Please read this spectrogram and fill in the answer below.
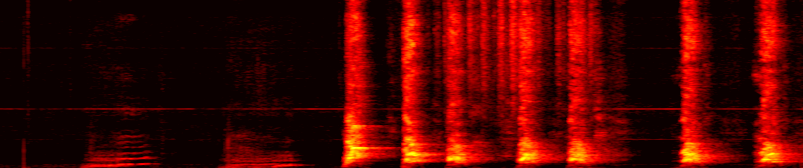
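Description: A corgi gives two low, drawn-out grumbles, then barks seven times in quick, uneven succession.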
